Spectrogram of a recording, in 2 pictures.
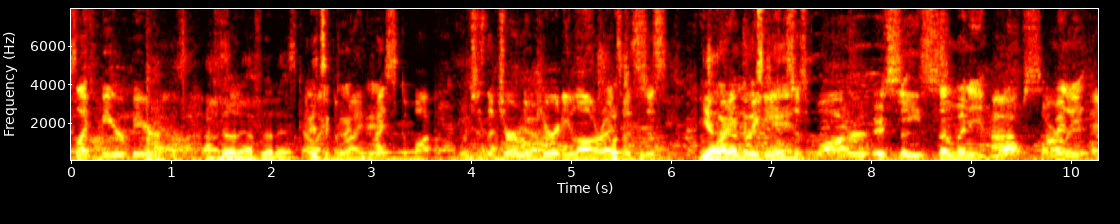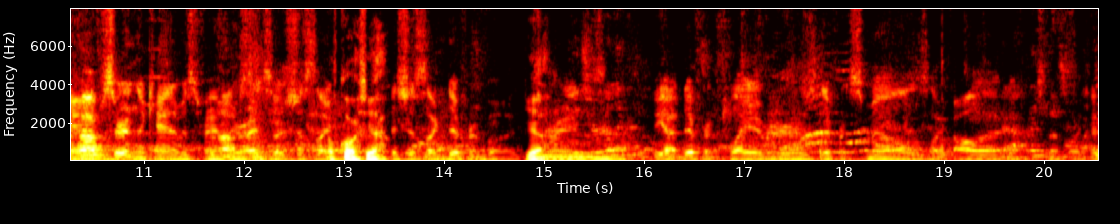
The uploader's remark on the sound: On today's show, we live at Panther Creek Brew's.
